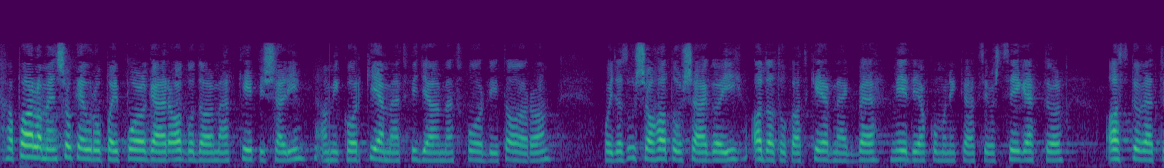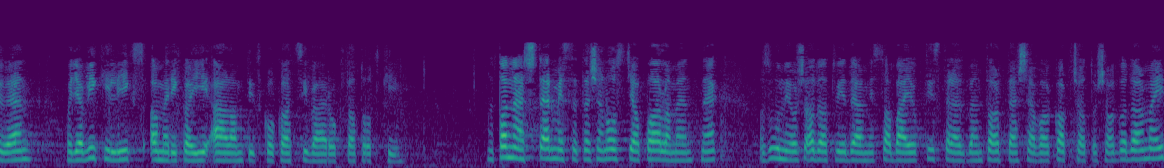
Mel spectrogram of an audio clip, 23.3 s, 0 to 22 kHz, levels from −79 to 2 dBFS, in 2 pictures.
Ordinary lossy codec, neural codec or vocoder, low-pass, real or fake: none; none; none; real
